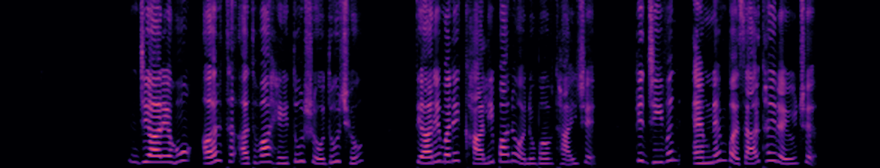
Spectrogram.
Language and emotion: Gujarati, sad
